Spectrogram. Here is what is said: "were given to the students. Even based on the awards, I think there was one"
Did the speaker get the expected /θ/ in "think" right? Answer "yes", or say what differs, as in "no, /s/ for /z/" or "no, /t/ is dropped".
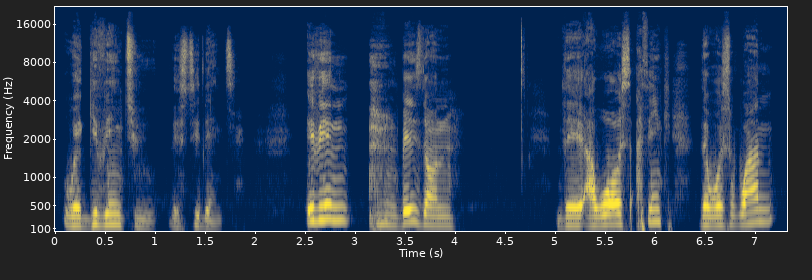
yes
